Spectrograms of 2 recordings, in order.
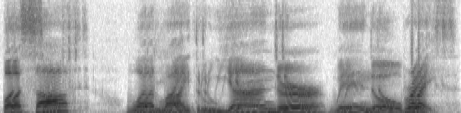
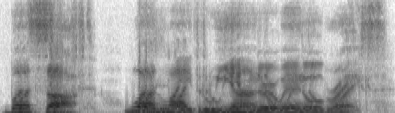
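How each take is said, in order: First: Very slow, measured verse, syllable by syllable; slow demonstration of the line's rhythm; counting out syllables. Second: Loud, drawn-out verse reading; reciting Shakespeare. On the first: Shown as a demonstration. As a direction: space out each syllable so it can be counted. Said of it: "go back to our example and see if this is right". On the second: Acted. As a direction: declaim the line of verse slowly. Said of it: "Here's a line from Romeo and Juliet".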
